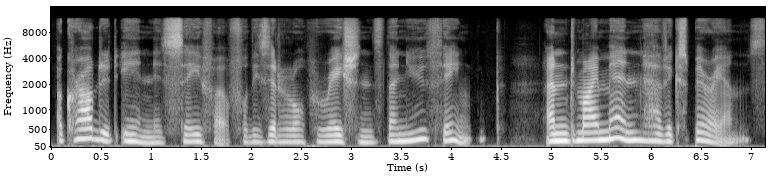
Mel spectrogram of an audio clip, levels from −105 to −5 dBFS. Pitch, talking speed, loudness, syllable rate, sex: 185 Hz, 145 wpm, -18 LUFS, 4.1 syllables/s, female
